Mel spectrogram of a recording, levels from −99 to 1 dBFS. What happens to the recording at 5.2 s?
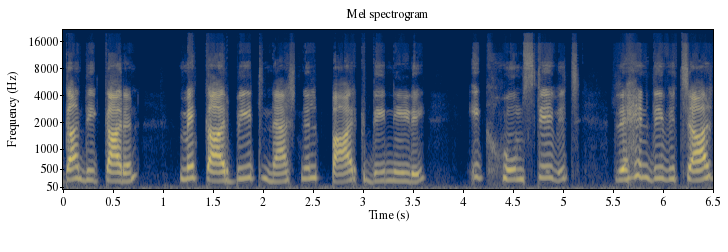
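At 5.2 s the speech carries the same Opus compression damage heard across the whole clip. It is plainly rough, hoarse and grainy, which fits a low-rate hybrid mode near 16 kbps, with likely upper bands coded coarsely and filled with noise. A spectrogram shows content reaching about 20.4 kHz, but with blurred, speckled texture in place of crisp harmonics.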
